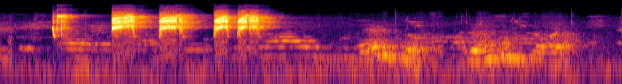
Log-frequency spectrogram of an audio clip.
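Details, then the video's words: Black francolin calling with a phrase of four loud, rasping, grating notes, followed by softer low murmuring voices. "kala teetar ki awaz black teetar ki awaz sindhi teetar ki awaz"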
